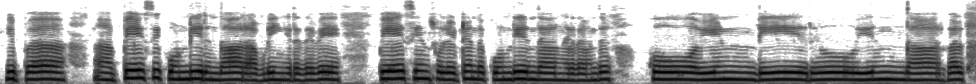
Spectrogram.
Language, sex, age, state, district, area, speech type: Tamil, female, 30-45, Tamil Nadu, Namakkal, rural, spontaneous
